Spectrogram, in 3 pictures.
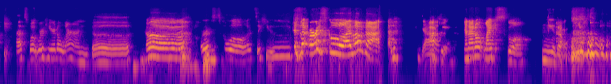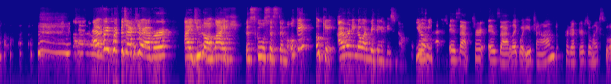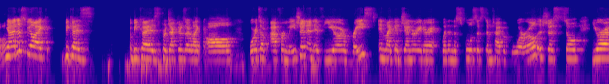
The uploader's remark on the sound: Two Projectors Jump On A Zoom Call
